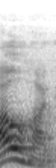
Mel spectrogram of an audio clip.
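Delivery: আহ্বান pronounced ao-han; correct pronunciation demo. Shown as a demonstration. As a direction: turn the ব of আহ্বান into an o sound. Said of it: "ও উচ্চারণ হবে". (আহ্বান-এর উচ্চারণ "আওহান")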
